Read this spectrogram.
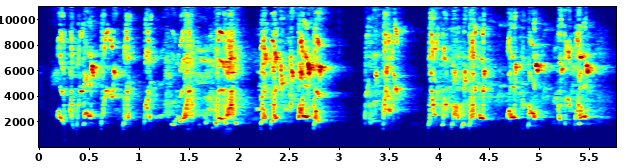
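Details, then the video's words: Ngeriwik performance by a lovebird, meant as a lesson for fledglings and birds that have stopped singing. Long, grating, high chattering runs are broken by a couple of clear pauses. "Terapi Lovebird ngeriwik"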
